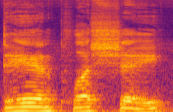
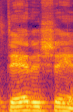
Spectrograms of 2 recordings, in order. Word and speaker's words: Dan + Shay: this request so uh this is Dan plus is that how you say it Dan Plus or Dan and Shay all right so it's Dan and Shay and Justin Bieber obviously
